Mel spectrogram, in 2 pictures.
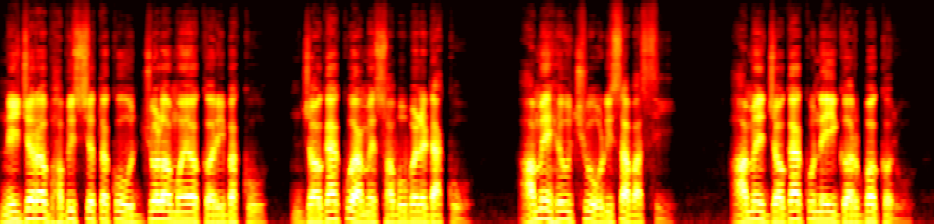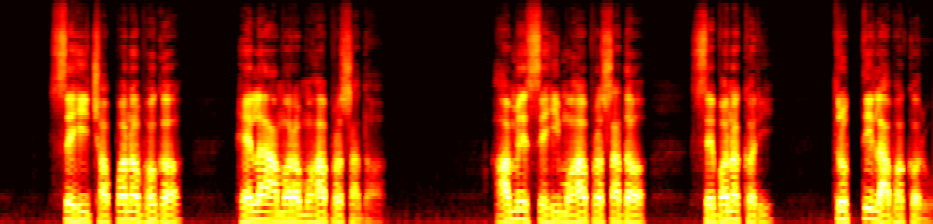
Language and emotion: Odia, neutral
